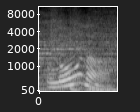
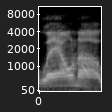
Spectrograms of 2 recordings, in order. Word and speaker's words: Launer: A lot of people tend to say that, there's two ways you can say it. There's Launer or Launer. A lot of people say it's Launer, but I think it's pronounced Launer.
